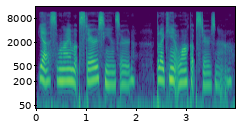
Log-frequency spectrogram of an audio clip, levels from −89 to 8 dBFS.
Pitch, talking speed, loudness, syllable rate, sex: 195 Hz, 225 wpm, -19 LUFS, 5.4 syllables/s, female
